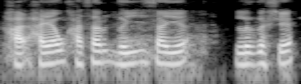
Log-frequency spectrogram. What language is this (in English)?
Bodo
